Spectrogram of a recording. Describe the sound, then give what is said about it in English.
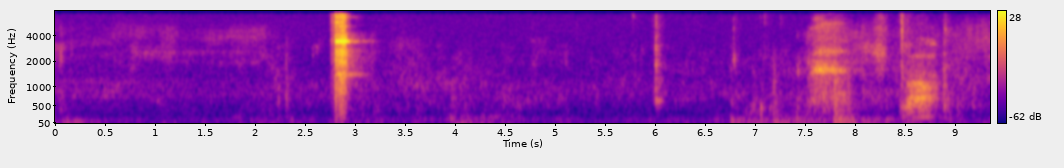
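A single bright clink of glasses touching in a toast rings out sharp, then fades before murmured voices follow. “After we cheers.”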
